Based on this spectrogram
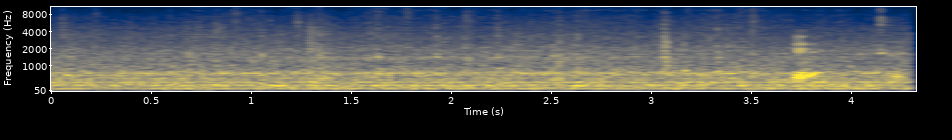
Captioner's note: none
